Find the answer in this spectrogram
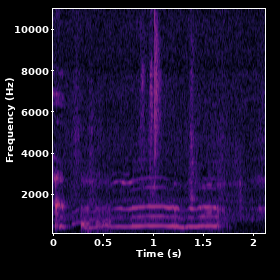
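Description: A single held whimper, steady in pitch with a slight waver, lasting about a second and a half.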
